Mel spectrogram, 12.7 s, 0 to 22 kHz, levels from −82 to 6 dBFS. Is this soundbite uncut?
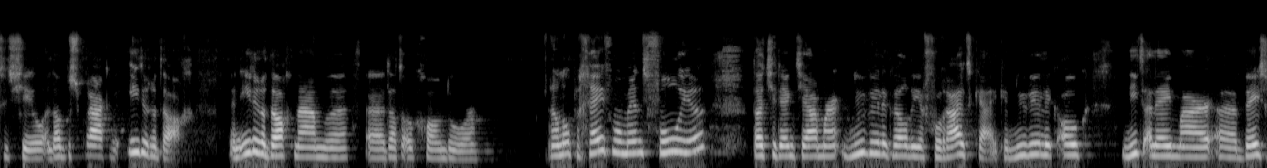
no; 1 cut; at 3.6 s

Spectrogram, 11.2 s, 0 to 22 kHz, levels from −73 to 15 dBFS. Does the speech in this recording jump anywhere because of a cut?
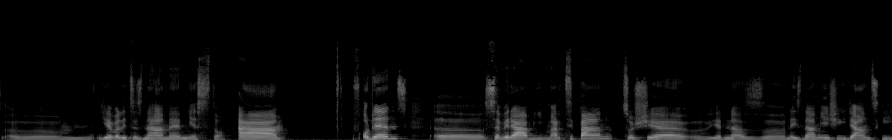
yes; 1 cut; at 2.9 s

